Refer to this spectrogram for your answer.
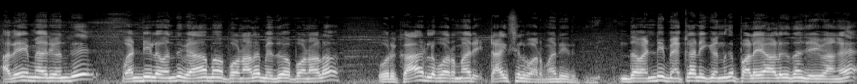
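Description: A man speaks with ordinary pitch variation. The sound is dry with no echo. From Karur district, Tamil Nadu. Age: 60s. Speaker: vintage scooter owner. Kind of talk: interview answer. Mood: proud, warm. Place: street.

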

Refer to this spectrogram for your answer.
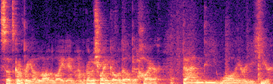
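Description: A man's very deep, low voice, flat and monotone, at a moderate pace, with noticeable background noise and audible room echo. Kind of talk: casual walkthrough tour. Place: empty room. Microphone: phone near.

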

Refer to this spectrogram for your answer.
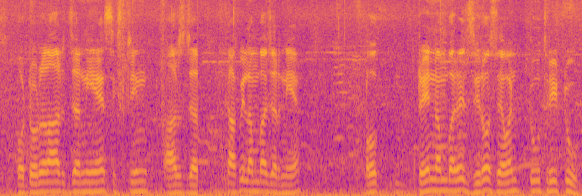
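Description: A man speaks at a fairly slow pace with a very deep, low pitch, fairly even intonation and very even loudness. Noticeable background noise runs underneath. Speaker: travel vlogger. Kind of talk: casual vlog chat. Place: station. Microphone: phone near.

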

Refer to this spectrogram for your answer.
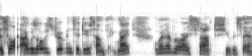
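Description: There is a quiet background and a dry sound with no echo. A woman talks with a New York accent. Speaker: birth mother; podcast guest. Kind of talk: interview answer. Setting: phone line. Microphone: phone line.

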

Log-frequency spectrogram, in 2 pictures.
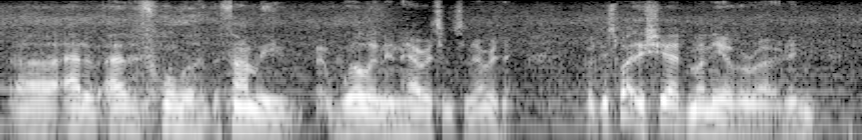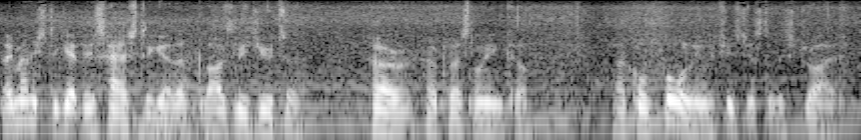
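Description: Over noticeable background noise, a man speaks at a very fast pace with ordinary pitch variation, in a dry sound with no echo. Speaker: local history vlogger. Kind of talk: casual vlog chat. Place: street. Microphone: phone near.

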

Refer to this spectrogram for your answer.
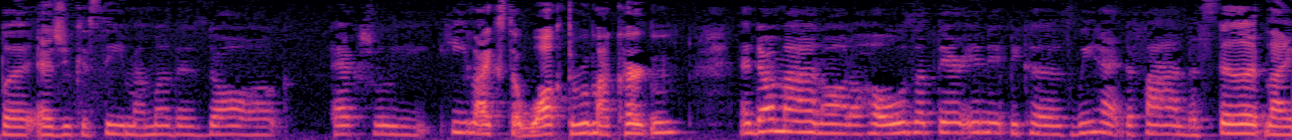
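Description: Against a quiet background, a woman with a dark, mellow tone speaks at a moderate pace in a monotone, flat way. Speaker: home vlogger. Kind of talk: casual vlog chat. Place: home room. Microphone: phone near.

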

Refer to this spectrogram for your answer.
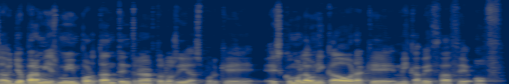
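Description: Speaking with a Galician accent, a man talks at a very fast pace with hardly any pauses. His medium pitch shows ordinary variation over a quiet background. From Galicia, A Coruña. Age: 20s. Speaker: growth partner, student; podcast guest. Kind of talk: interview. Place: home room. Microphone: studio mic.

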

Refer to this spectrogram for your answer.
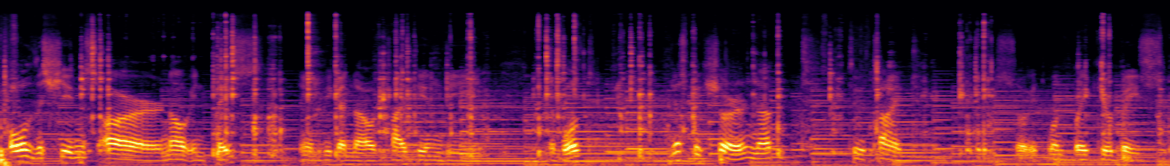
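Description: Clear music plays in the background as the speaker moves at a very slow pace with long, frequent pauses. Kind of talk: tutorial. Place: bathroom. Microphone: phone near.

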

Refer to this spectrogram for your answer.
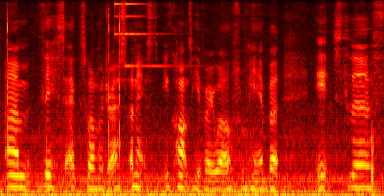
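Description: A woman talks very slowly, the sound dry and echo-free, while loud background noise plays. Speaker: vlogger. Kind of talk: casual vlog chat. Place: car. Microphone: phone near.

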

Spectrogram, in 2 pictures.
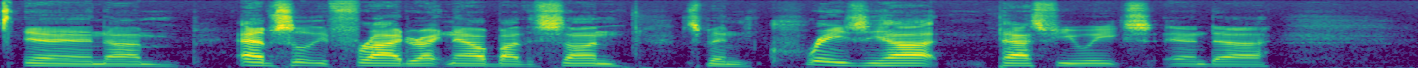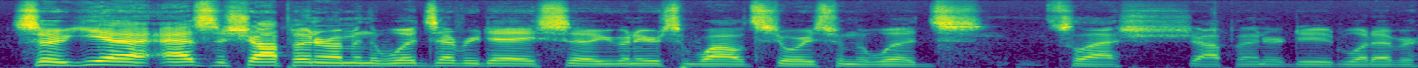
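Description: Here a man talks at a moderate pace with ordinary pitch variation. His voice sounds dry, without echo. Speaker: podcast host. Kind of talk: casual podcast intro. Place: shop. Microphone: handheld.

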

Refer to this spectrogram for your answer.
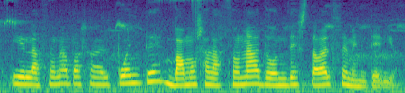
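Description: A woman speaks at a fairly quick pace with fairly high pitch and an unremarkable speaking voice. Light background noise sits behind her. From Spain, not Galicia. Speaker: travel vlogger. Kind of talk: travel vlog narration. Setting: outdoors. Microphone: phone near.

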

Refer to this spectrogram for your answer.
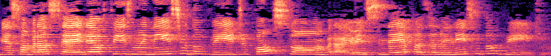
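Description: With hardly any pauses, a high-pitched woman speaks at a moderate pace and fairly even intonation, over light background noise and audible room echo. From Brazil, Goiás. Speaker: makeup artist and seller. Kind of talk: live makeup tutorial. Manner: chatty, informal. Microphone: phone near.

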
